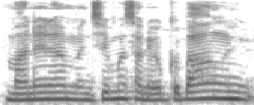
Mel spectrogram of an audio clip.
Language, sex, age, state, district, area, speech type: Bodo, male, 18-30, Assam, Baksa, rural, spontaneous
